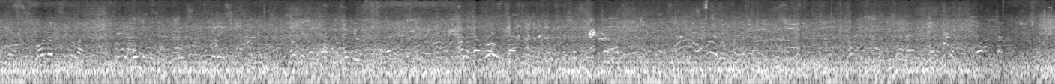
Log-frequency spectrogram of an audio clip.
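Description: Water splashes and churns against a boat's hull.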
